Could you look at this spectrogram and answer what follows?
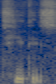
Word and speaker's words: Tethys: For these poets made ocean and Tethys, or Tethys, that's how you pronounce it, the parents of creation, and said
